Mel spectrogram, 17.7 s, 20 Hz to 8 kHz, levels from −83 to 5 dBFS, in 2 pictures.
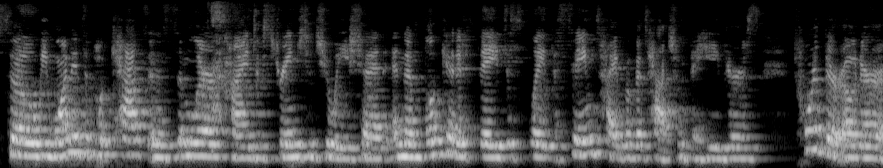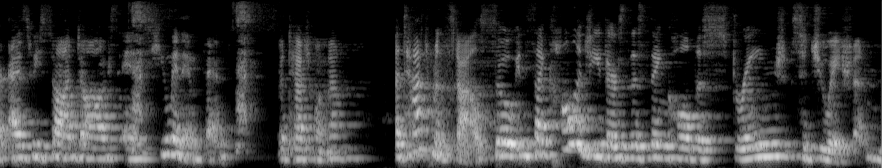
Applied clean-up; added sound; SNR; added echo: classical method WPE with log-MMSE.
